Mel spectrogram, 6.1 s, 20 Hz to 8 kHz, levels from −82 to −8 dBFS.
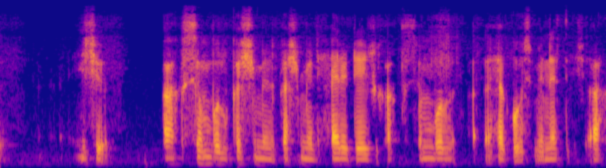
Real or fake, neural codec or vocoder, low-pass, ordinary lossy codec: real; none; 7.2 kHz; none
